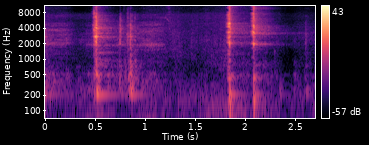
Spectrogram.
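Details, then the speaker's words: Case IH 75C tractor front wheel reinstalled after flat tire repaired at co-op: torque wrench set to 150 ft-lb gives sharp, single metallic clicks, a few spaced apart in a quiet room, as each lug nut reaches spec; confident above 162. "so we're going to make sure it at least clicks and torqued to 150 and I'm sure if it does we can go a little further and crank it down a little bit more"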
